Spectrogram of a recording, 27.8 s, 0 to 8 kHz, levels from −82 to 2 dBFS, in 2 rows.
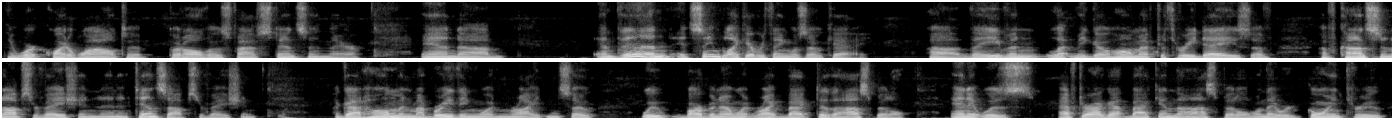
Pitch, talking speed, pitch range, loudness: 150 Hz, 160 wpm, 135-165 Hz, -20 LUFS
